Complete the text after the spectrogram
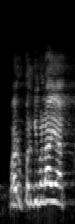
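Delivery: ordinary talk, nothing marked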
